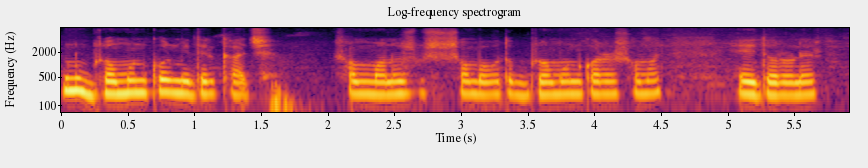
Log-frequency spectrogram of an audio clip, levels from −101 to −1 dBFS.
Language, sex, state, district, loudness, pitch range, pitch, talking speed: Bengali, male, Tripura, West Tripura, -16 LUFS, 185-200 Hz, 195 Hz, 120 wpm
